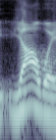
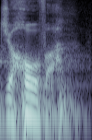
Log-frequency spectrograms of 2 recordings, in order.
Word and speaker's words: Yahweh: insert it would be Yahweh and not Jehovah Jehovah is not really how that would have been pronounced actually to be honest we don't know exactly how to be pronounced I think Yahweh is is the closest to that which I say it's not Jehovah because they didn't have a letter J like that in in Hebrew but the reason we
